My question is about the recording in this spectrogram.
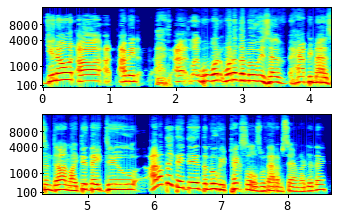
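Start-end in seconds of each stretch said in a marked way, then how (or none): none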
